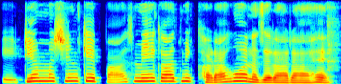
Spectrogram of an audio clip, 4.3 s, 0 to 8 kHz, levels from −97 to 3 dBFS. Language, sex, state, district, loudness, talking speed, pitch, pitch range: Hindi, female, Assam, Kamrup Metropolitan, -14 LUFS, 180 wpm, 295 Hz, 225-320 Hz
